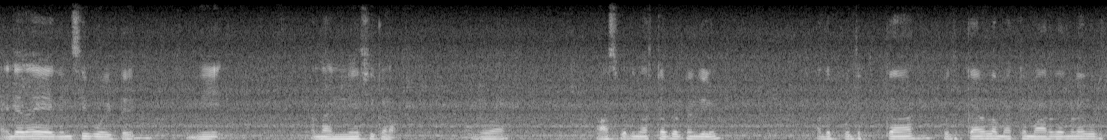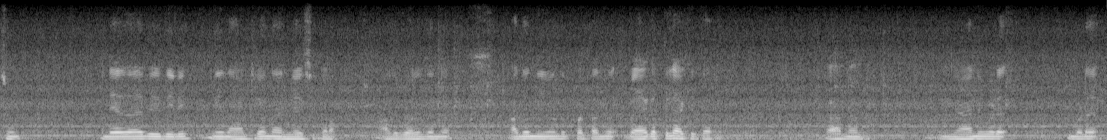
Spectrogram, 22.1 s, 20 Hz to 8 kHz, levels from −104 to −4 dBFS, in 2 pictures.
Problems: constant background noise, low volume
